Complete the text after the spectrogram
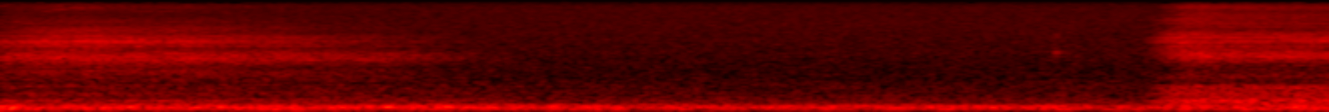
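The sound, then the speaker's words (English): Slow, deep breathing during a guided meditation, soft: a long airy breath fades out, a quiet hush lingers, then another breath begins near the end. No one speaks. “Noticing the breath as it rises, and it falls.”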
